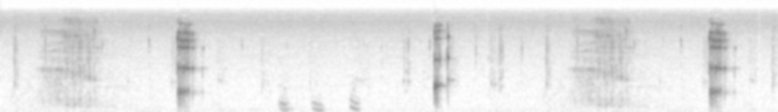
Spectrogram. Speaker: we're having a burp contest mom well knock it off I do not allow burping in this house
